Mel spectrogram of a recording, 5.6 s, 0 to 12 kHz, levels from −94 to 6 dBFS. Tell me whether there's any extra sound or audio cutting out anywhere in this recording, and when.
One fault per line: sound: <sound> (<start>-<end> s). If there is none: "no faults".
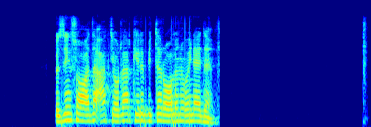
no faults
